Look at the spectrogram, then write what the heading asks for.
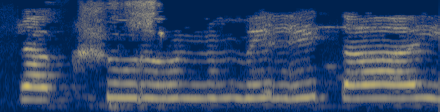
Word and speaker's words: चक्षुरुन्मीलितं: अज्ञानतिमिरान्धस्य ज्ञानाञ्जनशलाकया चक्षुरुन्मिलितं येन तस्मै श्रीगुरवे नमः। আচ্ছা, দ্বিতীয় বর্ণ চক্ষুরুন্মি, ওটা দীর্ঘ আছে, তাহলে মিটাকে একটু টানতে হবে।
